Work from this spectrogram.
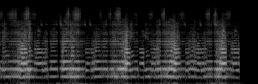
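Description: A granular synthesizer chops a vocal sample into a jittery, glitchy stream of overlapping tonal grains that jump between notes for a couple of seconds, then stop abruptly.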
